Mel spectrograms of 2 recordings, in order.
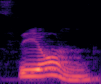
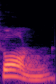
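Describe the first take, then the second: First: The ending starts with 'ts' before 'ion'. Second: The ending is said as a single 'sh' sound. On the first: This is how German says it. "ডয়েচে এটা উচ্চারিত হয় সিয়ন" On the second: This is how English says it. "শব্দকে আমরা উচ্চারণ করি শন"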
